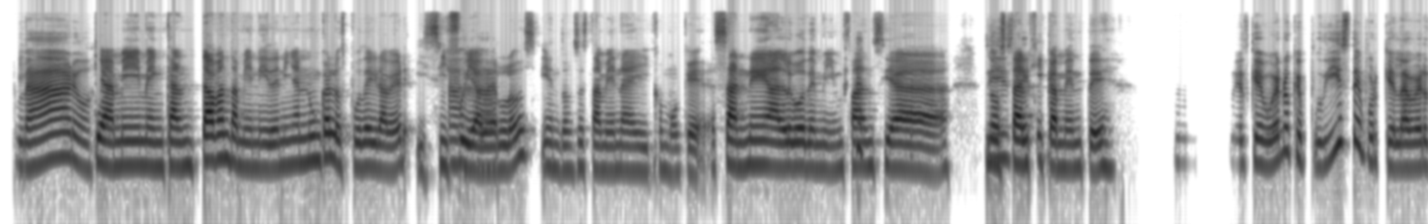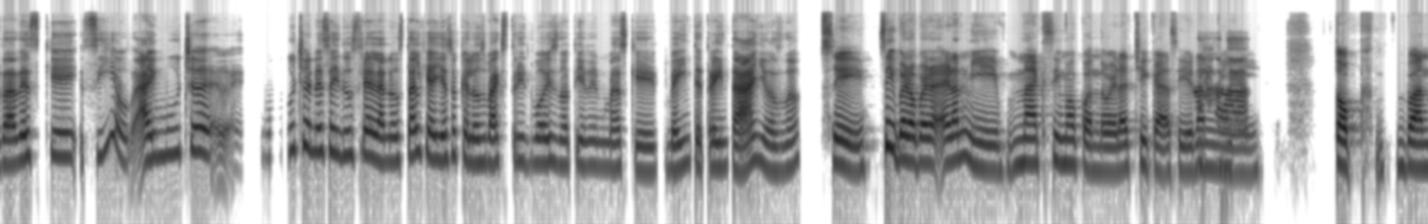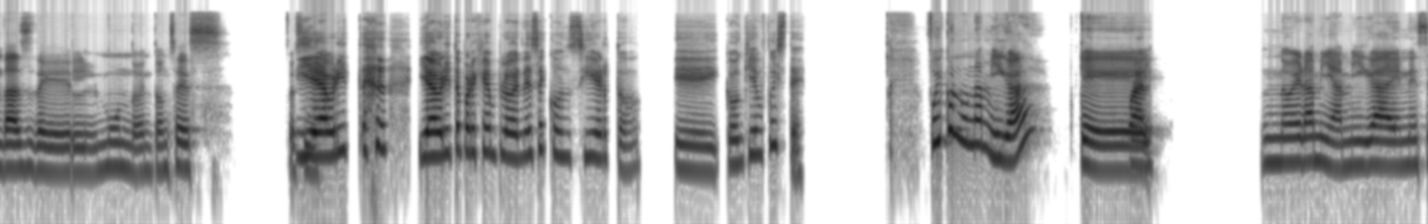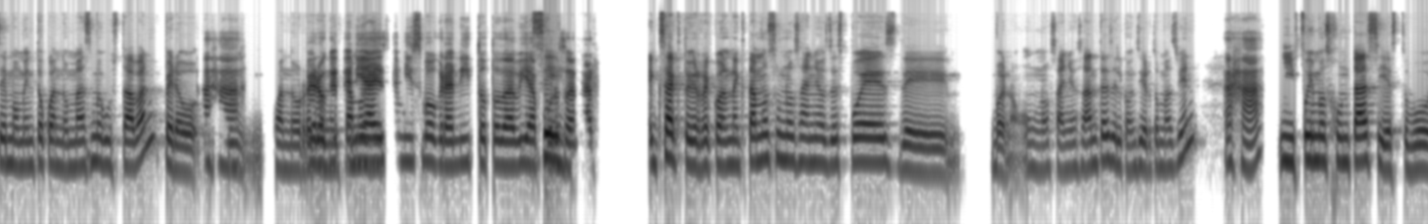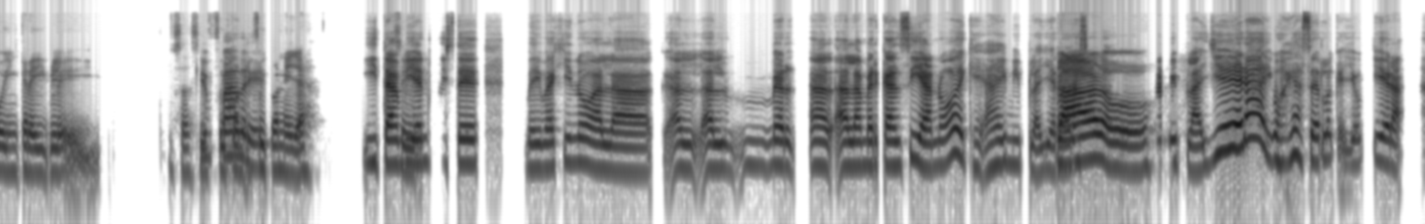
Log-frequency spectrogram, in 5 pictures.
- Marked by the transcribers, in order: chuckle; other background noise; giggle; tapping; unintelligible speech; giggle
- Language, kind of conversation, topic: Spanish, podcast, ¿Cómo influye la nostalgia en ti al volver a ver algo antiguo?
